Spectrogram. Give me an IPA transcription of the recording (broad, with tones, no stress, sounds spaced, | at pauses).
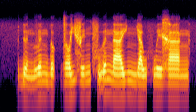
ɗ ə˧˩ n l ə˧ n ɗ ɔ˨˩ k̚ z ɔ˨˦ j v e˨˦ ŋ f ṵ˧˥ ə̯ n aː˨˦ j ɲ a˧ w h w e˧ ɣ a˧ ŋ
